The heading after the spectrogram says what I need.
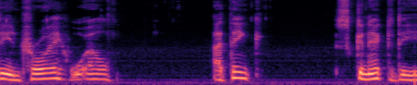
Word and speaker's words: Schenectady: Troy well I think skty is just a great name to be used in a Psalm it has four syllables and it has a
